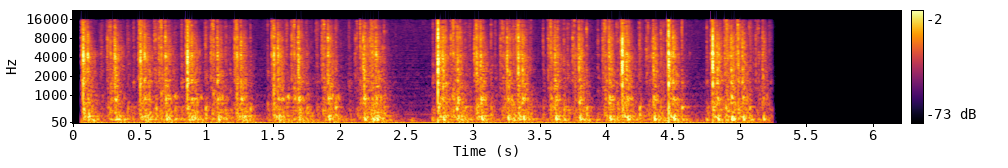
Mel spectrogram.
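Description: Typewriter sound effect: a fast run of key strikes, with a brief pause about halfway, stopping abruptly a little past five seconds in.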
